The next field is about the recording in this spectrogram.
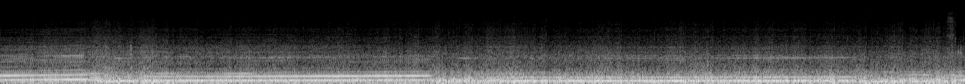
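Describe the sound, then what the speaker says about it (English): A Yamaha FZ8N motorcycle engine pulls hard in second gear, a loud close steady whine climbing in pitch with brief dips at shifts, running alone without speech. "Nice acceleration in second gear."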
